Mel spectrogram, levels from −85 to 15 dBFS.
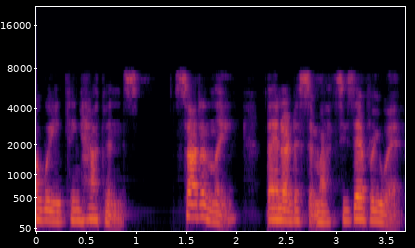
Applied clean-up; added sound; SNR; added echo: neural mask model DeepFilterNet 3.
